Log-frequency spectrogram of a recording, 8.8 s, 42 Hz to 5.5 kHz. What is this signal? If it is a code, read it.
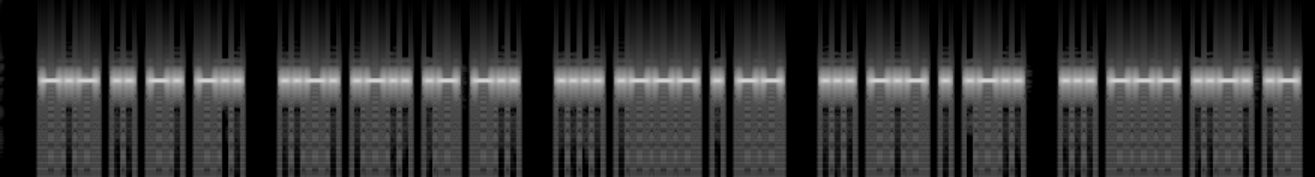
Morse code, heard as a keyed tone, about 30 wpm, 600 Hz. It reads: KIND FLAD HJEM SKEL SOFA
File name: Korte ord DK 30wpm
